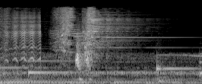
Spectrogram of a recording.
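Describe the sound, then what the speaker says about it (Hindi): A goat screaming loudly, one long, strained, wavering bleat rising and falling in pitch, close and harsh, followed by a shorter second cry. "वो बाहर गया और कुछ देर बाद बकरी की जोरदार चीख वहां सुनाई दी"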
